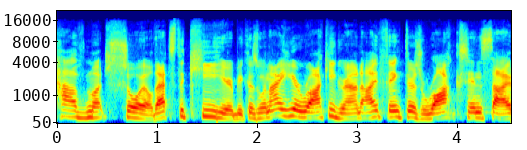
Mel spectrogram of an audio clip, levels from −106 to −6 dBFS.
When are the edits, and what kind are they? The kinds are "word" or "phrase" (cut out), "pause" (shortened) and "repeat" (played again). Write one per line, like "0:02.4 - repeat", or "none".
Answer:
none

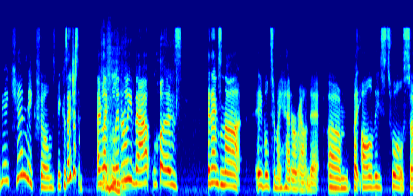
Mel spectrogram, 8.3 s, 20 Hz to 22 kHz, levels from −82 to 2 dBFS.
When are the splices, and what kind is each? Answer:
0:01.5 - word
0:02.0 - word
0:04.4 - word
0:05.5 - word
0:07.2 - word

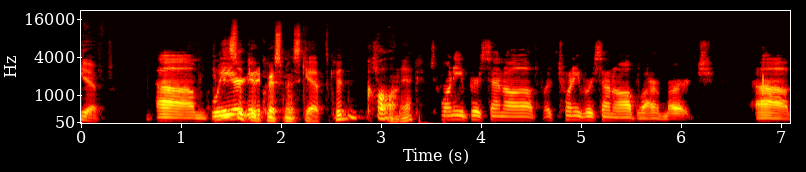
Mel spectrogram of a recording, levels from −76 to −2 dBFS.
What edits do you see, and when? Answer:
0:01.3 - word
0:02.8 - word
0:03.2 - word
0:04.8 - word
0:05.6 - word

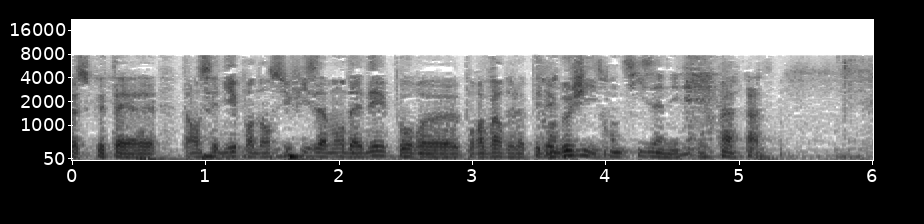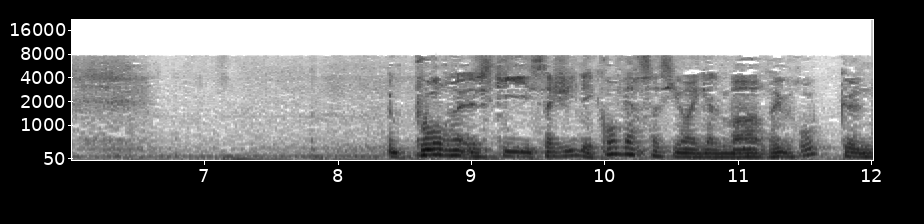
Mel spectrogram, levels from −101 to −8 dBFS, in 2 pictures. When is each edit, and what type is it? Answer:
none

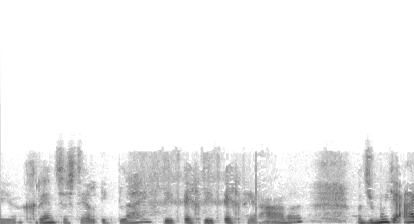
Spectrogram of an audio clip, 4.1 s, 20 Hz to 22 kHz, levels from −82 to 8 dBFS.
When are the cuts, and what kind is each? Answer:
0:02.0 - repeat

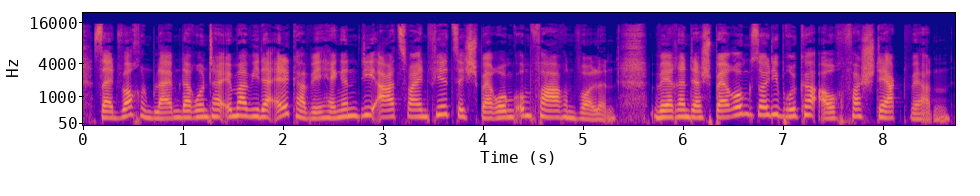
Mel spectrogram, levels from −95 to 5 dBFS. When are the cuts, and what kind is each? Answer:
0:02.8 - word

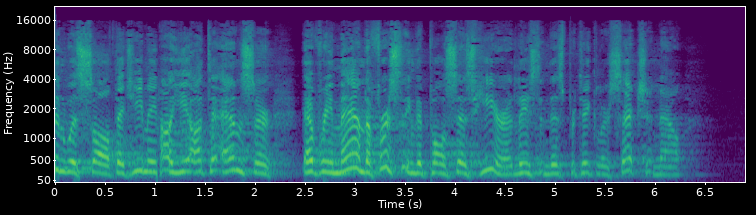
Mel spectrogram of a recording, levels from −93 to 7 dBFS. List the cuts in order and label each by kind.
0:01.0 - word

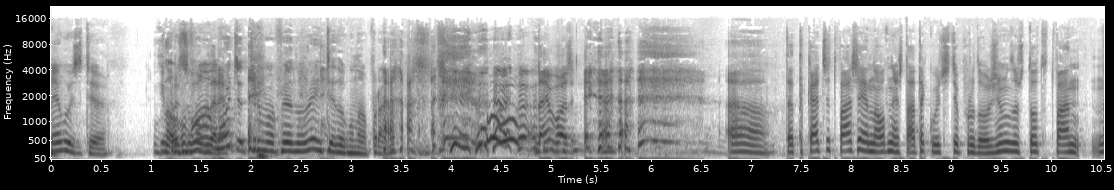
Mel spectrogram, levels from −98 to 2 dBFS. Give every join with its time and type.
0:07.3 - word

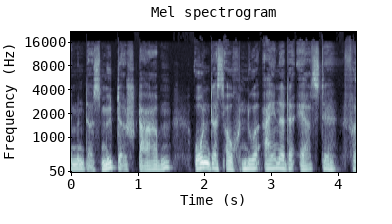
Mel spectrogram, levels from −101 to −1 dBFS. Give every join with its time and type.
0:01.6 - pause
0:02.3 - word

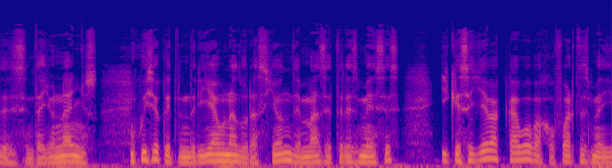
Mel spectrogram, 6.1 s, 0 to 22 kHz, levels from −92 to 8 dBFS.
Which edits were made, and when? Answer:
0:01.3 - word

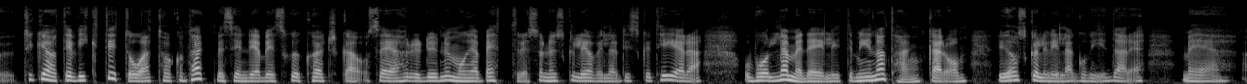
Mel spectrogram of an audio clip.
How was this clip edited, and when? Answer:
none

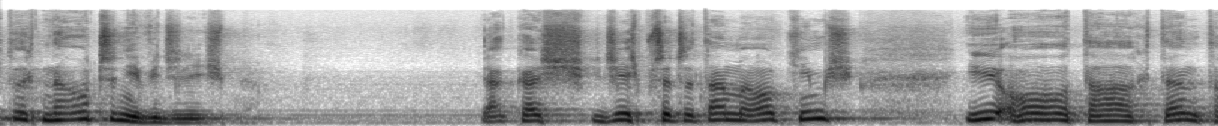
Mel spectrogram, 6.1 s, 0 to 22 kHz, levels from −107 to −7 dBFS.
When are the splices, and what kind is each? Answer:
none

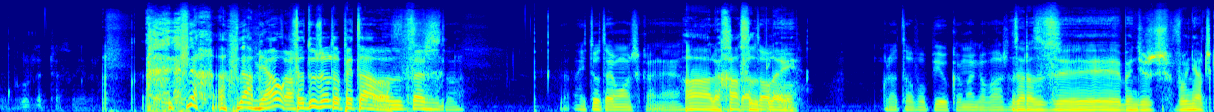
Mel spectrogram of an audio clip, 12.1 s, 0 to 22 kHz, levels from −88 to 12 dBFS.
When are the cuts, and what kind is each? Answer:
0:02.9 - word
0:03.3 - phrase
0:04.4 - phrase
0:08.4 - pause

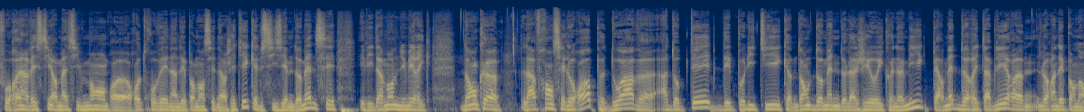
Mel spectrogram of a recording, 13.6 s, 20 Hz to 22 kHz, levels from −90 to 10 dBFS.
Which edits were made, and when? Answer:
0:01.4 - word
0:08.9 - word
0:11.6 - word

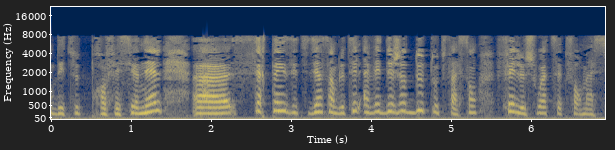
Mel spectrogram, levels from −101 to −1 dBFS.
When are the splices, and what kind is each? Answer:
none

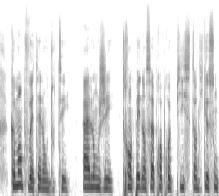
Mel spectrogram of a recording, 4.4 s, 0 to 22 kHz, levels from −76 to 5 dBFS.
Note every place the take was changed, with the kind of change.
0:02.4 - pause

